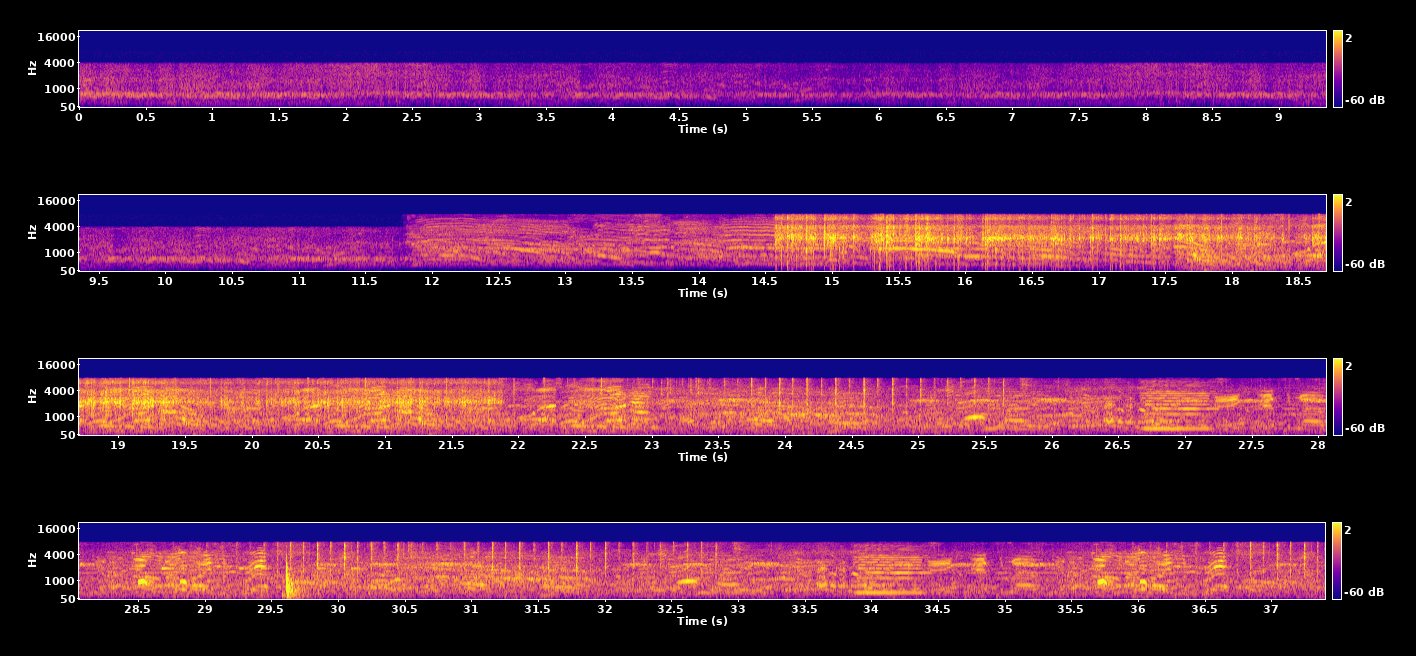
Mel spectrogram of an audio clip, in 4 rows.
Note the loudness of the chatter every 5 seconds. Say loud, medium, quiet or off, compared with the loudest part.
quiet, quiet, medium, loud, loud, loud, loud, loud.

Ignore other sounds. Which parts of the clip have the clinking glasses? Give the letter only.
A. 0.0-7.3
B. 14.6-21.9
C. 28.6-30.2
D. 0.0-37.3
C.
